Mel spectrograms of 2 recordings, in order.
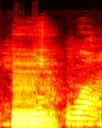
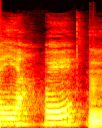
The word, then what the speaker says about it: Yehuwa: iya, tetapi lebih kepada pelafalannya dari Yod He Vav He atau Yod He Waw He jadi Yehuwa. Yehuwa. Karena memang menurut kalau ditilik dari bahasa Ibrani, kalau ada kan yang membaca Yahweh, itu kalau dari Yod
